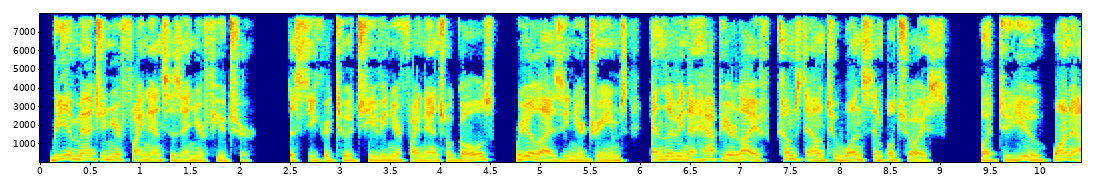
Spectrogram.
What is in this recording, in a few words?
audiobook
